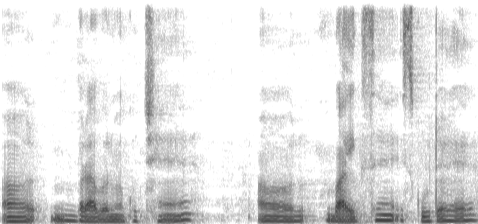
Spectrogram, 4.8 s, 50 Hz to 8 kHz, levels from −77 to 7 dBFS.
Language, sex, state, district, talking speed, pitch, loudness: Hindi, female, Maharashtra, Gondia, 125 wpm, 165 Hz, -21 LUFS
